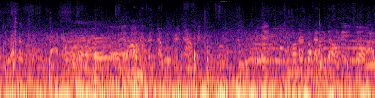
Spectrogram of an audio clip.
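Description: Jumbo cattle low and moo repeatedly while being loaded onto a truck amid a busy, noisy outdoor scene, with people talking nearby over steady background rumble.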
